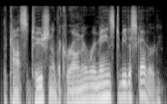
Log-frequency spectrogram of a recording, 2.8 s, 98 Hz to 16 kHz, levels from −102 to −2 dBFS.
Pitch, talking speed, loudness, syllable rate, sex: 110 Hz, 195 wpm, -20 LUFS, 7.0 syllables/s, male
